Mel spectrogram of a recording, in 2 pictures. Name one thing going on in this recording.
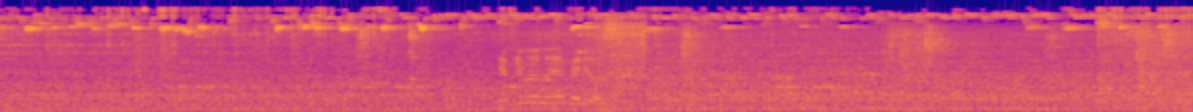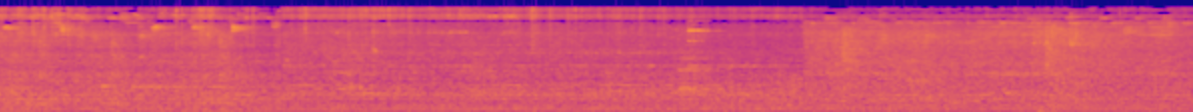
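A cutting tool scrapes and grinds against metal.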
